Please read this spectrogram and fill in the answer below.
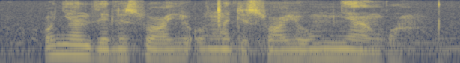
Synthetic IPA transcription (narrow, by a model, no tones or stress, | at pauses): ɔɲand͡zʱeliswajɔʔɔŋ͡ǀed̥ʱiswajɔum̩ɲaːŋɡʱwa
